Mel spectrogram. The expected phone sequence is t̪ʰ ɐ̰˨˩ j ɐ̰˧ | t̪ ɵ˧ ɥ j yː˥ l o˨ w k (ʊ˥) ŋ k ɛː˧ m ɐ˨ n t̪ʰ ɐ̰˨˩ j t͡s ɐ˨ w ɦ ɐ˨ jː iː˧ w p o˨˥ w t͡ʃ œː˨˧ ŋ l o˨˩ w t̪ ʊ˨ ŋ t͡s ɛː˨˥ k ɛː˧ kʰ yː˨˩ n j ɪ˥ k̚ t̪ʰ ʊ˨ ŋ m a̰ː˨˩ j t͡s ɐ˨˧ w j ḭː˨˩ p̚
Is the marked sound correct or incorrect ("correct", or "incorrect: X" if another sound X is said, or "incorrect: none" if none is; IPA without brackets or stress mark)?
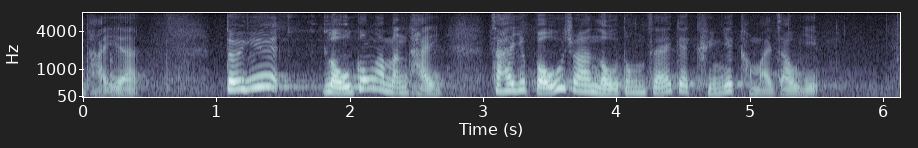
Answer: correct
